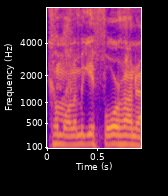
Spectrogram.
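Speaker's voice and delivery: ordinary talk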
